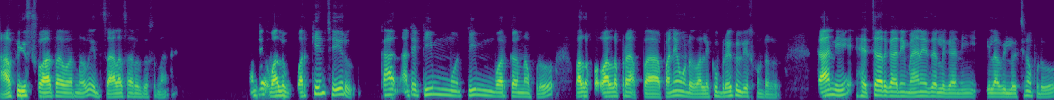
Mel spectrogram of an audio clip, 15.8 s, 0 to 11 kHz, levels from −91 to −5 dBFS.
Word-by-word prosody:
Office 155 -1 +2 0.2
వాతావరణంలో 125 -2 +3 0.2
ఇది 120 - -9
చాలా 110 +3 +3
సార్లు 120 -2 -2
చుసున్నా. 100 - -12 1.3
అంటే 165 +5 -1
వాళ్ళు 145 +4 +6 0.2
వర్కేం 210 - +1
చెయ్యరు. 185 +2 +2 0.5
కా 170 - +2 0.3
అంటే 180 - -2
టీమ్ 195 +1 -2 0.4
టీమ్ 175 +1 -1 0.2
వర్క్ 125 +1 0
అన్నప్పుడు 120 -3 -4 0.5
వాళ్ళ 130 +2 +5
ప - - -7
వాళ్ళ 130 +2 +6
ప్ర - - +2 0.3
ప - - +2 0.3
పనేముండదు. 135 -3 0
వాళ్ళెక్కువ 110 +6 -2
బ్రేకు‌లు 145 +3 0
తీసుకుంటారు. 105 -7 -9 0.6
కానీ 170 -1 +5 0.3
హెచ్‌ఆర్ 155 +5 +4
గాని, 140 -1 +2
మేనేజర్‌లు 135 -1 -1
గాని, 115 0 -4 0.3
ఇలా 120 0 +1
వీళ్ళొచ్చినప్పుడు 115 0 -4
130 Hz, 120 wpm, -23 LUFS, 120-155 Hz, 1.3 s, వాళ్ళు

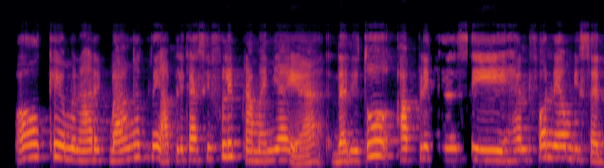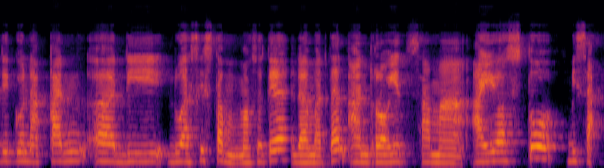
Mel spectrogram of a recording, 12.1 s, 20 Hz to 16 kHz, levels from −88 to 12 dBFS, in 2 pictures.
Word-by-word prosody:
Oke, 280 +4 +1 0.2
menarik 220 0 0
banget 240 +7 0
nih, 260 - +2
aplikasi 225 +3 -1
Flip 290 +2 +1
namanya 205 +2 0
ya, 155 - 0 0.3
dan 200 +1 +3
itu 210 +7 -2 0.4
aplikasi 470 - -3 0.4
handphone 225 +4 -1
yang 255 - +2
bisa 205 -3 -3
digunakan, 190 -1 -2 0.3
eee, 190 -1 +3
di 185 - -1 0.4
dua 185 0 0
sistem, 210 -2 -2 0.2
maksudnya 180 +6 +1 0.2
dalam 165 0 +3
artian 205 +8 -1
Android 170 +1 +2 0.2
sama 165 -2 -1 0.4
iOS 200 +1 +2 0.2
tuh 255 0 +5 0.3
bisa? 195 0 -2
210 Hz, 135 wpm, -22 LUFS, 185-245 Hz, 0.4 s, tuh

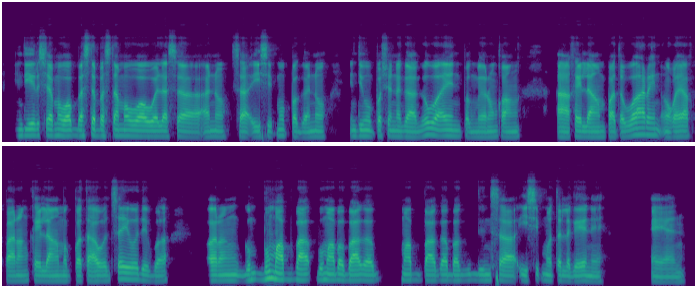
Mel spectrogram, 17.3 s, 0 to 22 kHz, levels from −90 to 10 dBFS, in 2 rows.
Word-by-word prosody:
hindi 135 +1 0
rin 140 - -3
siya 135 -1 +4
ma 135 -1 0
basta 130 -1 +2
basta 130 +1 +1
mawawala 120 -2 +2
sa 110 -3 +1
ano, 115 0 -3
sa - - 0
isip 115 +1 0
mo 135 - -6
pag 105 -2 -3
ano, 110 0 -6 0.2
hindi 125 +1 -5
mo 125 - -5
pa - - -5
siya 130 - -2
nagagawa. 115 +5 +2 0.2
Pag 105 - -7
meron 110 +1 -2
kang, 110 -1 -2 0.5
ah, 105 -2 +6
kailangang 110 -1 +3
patawarin 145 +7 +1
o 110 - -4
kaya 115 +1 +3 0.2
parang 110 0 +2
kailangan 110 -1 0
magpatawad 110 0 0
sayo, 140 +2 0
di 120 - -2
ba? 110 -1 -5 0.5
Parang 115 -1 +1
buma 120 +4 -6 0.4
bumababa 130 -1 +3
bumabagab 120 -2 +1 0.3
bumababagabag 120 -1 -2
din 120 -1 -8
sa 110 -1 +1
isip 115 +1 -1
mo 115 - -4
talaga 110 -2 -3
yan 105 -2 0
eh. - - -27 0.6
Ayan. 95 -1 -2
115 Hz, 160 wpm, -27 LUFS, 110-125 Hz, 0.6 s, ah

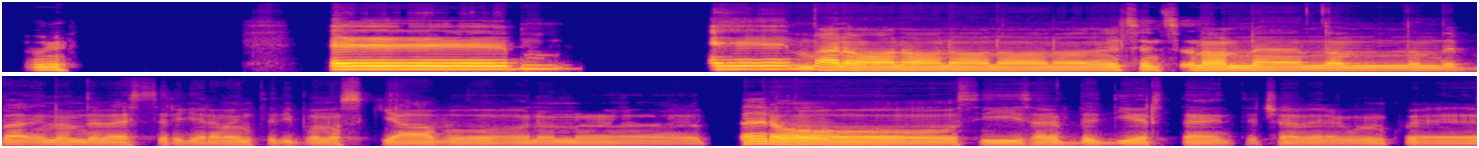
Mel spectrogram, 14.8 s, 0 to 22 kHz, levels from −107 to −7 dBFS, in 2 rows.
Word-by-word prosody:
Una 150 0 +1 1.3
Ehm, 175 0 +8
m 200 0 -6 0.6
ehm, 180 +1 +2
ma 140 -2 +3
no, 115 -4 +3
no, 110 -2 +1
no, 105 -1 -1
no, 100 0 -3
no, 105 0 -2
nel 115 0 -1
senso 120 -1 -5
non 120 0 +2
non 115 +1 -1
non 120 0 -4
debba 115 -2 -7
non 115 0 -7
deve 110 -1 -7
essere 110 -1 -13
chiaramente 100 0 -10
tipo 100 0 -14
uno 100 0 -8
schiavo 100 -1 -9
non 95 -4 -12
però 105 -7 0
sì 105 +1 -7
sarebbe 100 0 -8
divertente 95 -1 -10
cioè 95 - -13
avere 90 0 -10
comunque 90 -2 -11
105 Hz, 125 wpm, -20 LUFS, 95-120 Hz, 1.3 s, Ehm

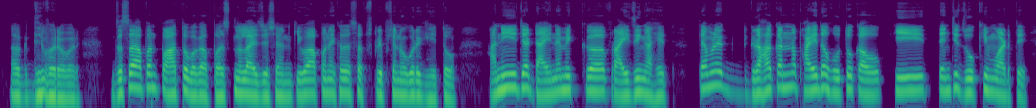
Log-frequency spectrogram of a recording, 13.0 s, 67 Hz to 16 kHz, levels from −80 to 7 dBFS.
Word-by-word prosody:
अगदी 125 +1 -2
बरोबर. 115 -4 0 0.5
जसं 145 +7 +2
आपण 190 0 +2
पाहतो 140 +2 +2
बघा 135 -1 +1
पर्सनलायझेशन 130 -1 0
किंवा 140 +1 +1
आपण 145 +1 -2
एखादा 145 +1 -1
सबस्क्रिप्शन 135 0 -4
वगैरे 130 0 +1
घेतो 115 -1 -5 0.5
आणि 185 +6 +4
ज्या 190 0 +5
डायनॅमिक 160 +5 0
अ, 160 -1 +5
प्राइजिंग 140 0 +1
आहेत. 130 0 -1 0.4
त्यामुळे 205 +4 +2 0.4
ग्राहकांना 170 +7 +2
फायदा 170 +3 +4
होतो 150 +4 -1
का 150 - +3
ओ, 140 0 0
की 160 +3 +2 0.2
त्यांची 165 +3 0
जोखीम 150 +2 -1
वाढते? 130 -3 0
145 Hz, 135 wpm, -21 LUFS, 130-165 Hz, 0.5 s, ज्या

